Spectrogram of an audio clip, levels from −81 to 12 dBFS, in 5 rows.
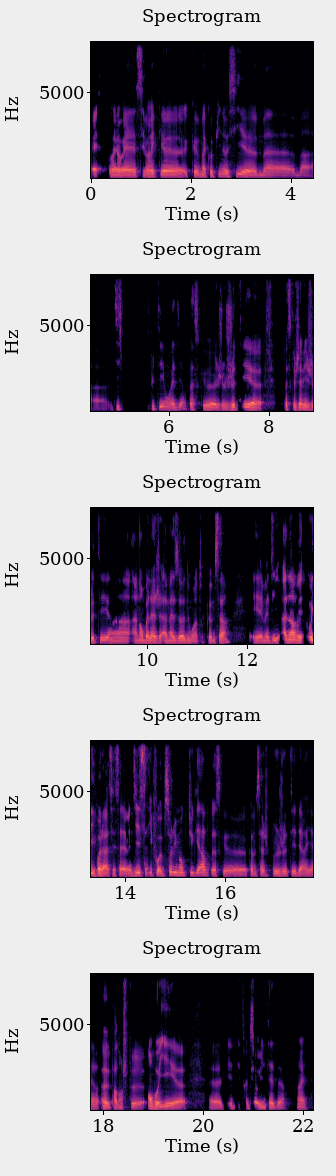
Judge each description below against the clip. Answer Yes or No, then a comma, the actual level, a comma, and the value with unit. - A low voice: Yes, low, 115 Hz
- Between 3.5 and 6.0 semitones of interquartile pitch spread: Yes, average, 3.9 semitones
